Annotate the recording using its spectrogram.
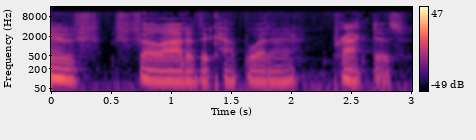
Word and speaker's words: capoeira: I was wondering how to pronounce that. – Yeah. – It's capoeira. – Capoeira. – Okay.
